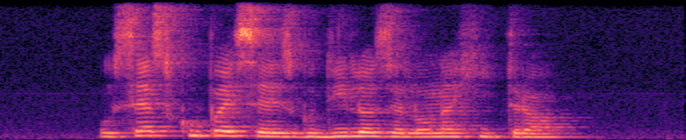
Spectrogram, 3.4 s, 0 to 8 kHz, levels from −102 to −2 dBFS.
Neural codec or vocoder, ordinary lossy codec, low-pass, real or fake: none; none; none; real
